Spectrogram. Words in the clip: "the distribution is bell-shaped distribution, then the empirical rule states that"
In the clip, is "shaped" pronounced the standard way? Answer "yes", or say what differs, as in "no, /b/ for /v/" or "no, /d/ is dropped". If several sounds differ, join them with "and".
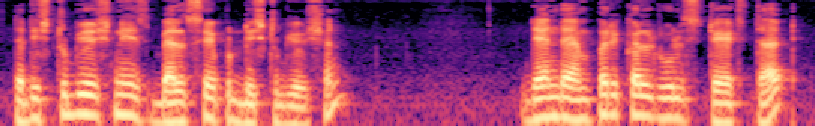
no, /s/ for /ʃ/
